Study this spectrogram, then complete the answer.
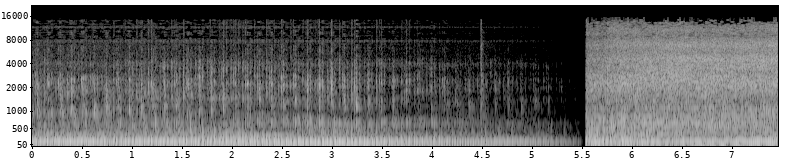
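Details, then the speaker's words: Supercharged car after its rattling catalytic converter was replaced with a direct-fit unit, straight pipe from the cat back: a strong low drone through a rev that falls away at shutoff, then a loud raspy idle. A normal free-flowing exhaust note; the supercharger whine can no longer be heard. "but I guess with the new catalytic converter, free flowing air is making it a little louder and it's a bit raspy to it."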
